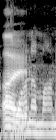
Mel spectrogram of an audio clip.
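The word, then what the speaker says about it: Buonomano: Bonomamo, I think is how you pronounce his name. Yeah, Bonomamo.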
